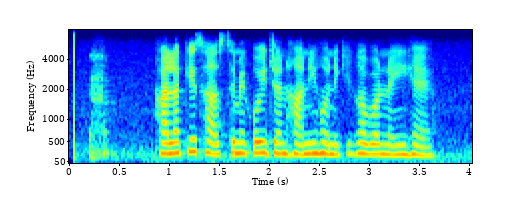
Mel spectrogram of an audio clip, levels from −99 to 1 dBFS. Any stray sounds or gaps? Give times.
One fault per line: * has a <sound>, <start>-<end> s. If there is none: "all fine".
* has a laugh, 0.2-0.5 s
